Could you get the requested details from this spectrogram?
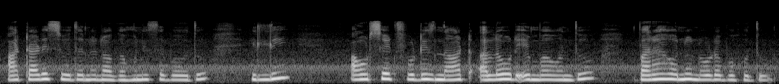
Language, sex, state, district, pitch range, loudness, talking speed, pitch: Kannada, female, Karnataka, Bangalore, 210-240 Hz, -15 LUFS, 115 wpm, 220 Hz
